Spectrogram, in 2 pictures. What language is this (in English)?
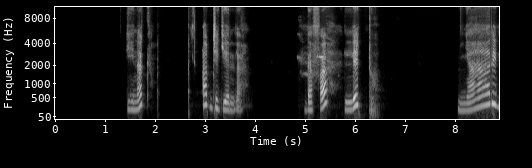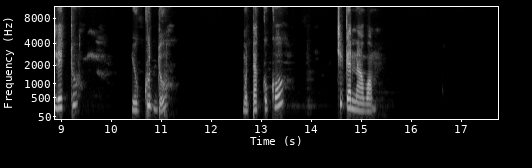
Wolof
